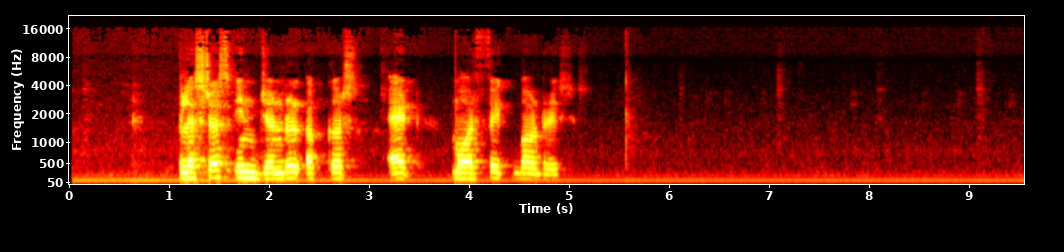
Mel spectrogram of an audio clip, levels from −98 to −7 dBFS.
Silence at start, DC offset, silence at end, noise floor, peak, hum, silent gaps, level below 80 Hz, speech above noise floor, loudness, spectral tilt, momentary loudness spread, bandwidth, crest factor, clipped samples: 0.65 s; under 0.1%; 4.65 s; -52 dBFS; -2 dBFS; none; none; -58 dBFS; 36 dB; -17 LUFS; -5 dB/octave; 12 LU; 16 kHz; 18 dB; under 0.1%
